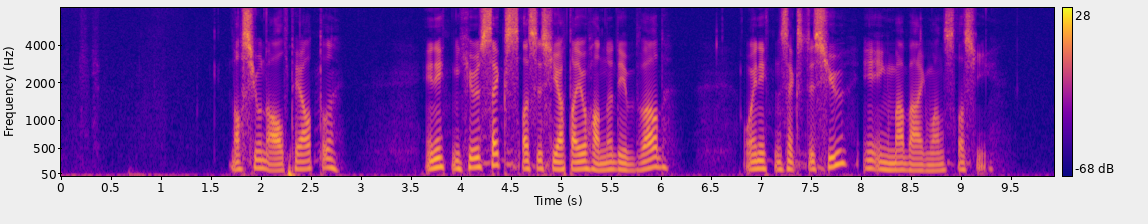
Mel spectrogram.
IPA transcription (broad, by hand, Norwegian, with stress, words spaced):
nɑʃʊˈnɑːltɛˌɑːtʁə ˈiː ˈnɪtn̩ çʉəˈsɛks ʁɛsɪˈʃeːʁt ˈɑː jʊˈhɑnə ˈdʏˌbʋɑːd ˈoː ˈiː ˈnɪtn̩ sɛkstɪˈʃʉː ˈiː ˈɪŋmɑ ˈbæʁɡˌmɑns ʁɛˈʃiː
